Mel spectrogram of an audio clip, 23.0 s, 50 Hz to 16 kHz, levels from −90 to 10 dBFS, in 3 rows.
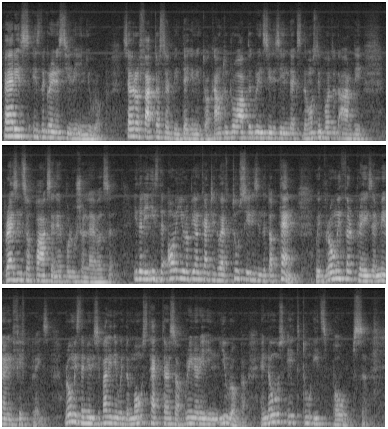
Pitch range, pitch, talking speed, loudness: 130-170 Hz, 145 Hz, 195 wpm, -21 LUFS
